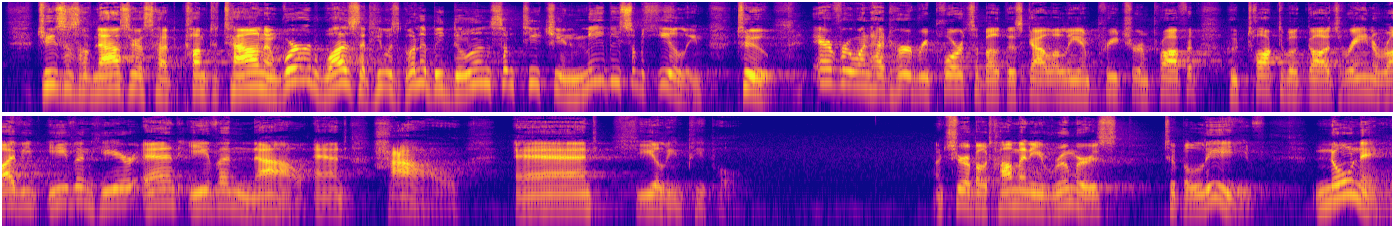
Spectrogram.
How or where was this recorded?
large echoing room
